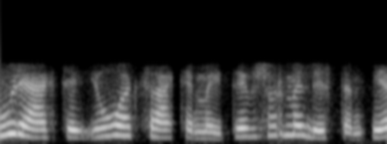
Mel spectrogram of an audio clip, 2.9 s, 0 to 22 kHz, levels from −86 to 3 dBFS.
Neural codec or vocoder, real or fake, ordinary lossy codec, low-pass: codec, 16 kHz in and 24 kHz out, 0.9 kbps, LongCat-Audio-Codec, fine tuned four codebook decoder; fake; MP3, 32 kbps; 3.6 kHz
